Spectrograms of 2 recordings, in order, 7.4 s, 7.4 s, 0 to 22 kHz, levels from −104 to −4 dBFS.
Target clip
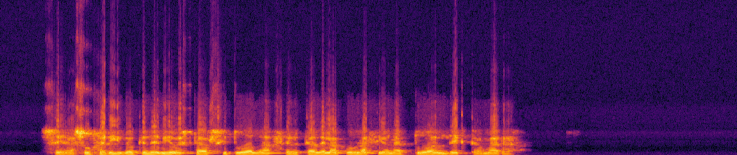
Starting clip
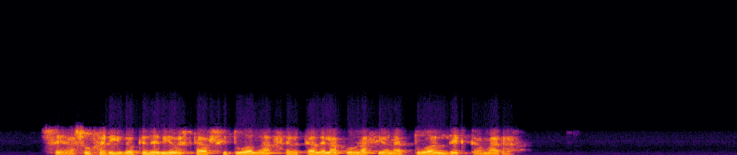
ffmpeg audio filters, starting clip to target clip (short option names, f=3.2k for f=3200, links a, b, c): -af "acontrast=44,aexciter=amount=3.9:drive=9.2:freq=3.3k,volume=-2.5dB"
